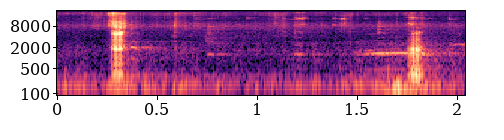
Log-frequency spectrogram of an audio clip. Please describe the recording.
Sound effects > Animals
Antelope - Blackbuck, Two Snorts
Close up, a blackbuck antelope grunts. This antelope from south Asia (not Africa) was recorded using an LG Stylus 2022 at Hope Ranch Zoo.
animal, antelope, asia, asian, blackbuck, exotic, india, safari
